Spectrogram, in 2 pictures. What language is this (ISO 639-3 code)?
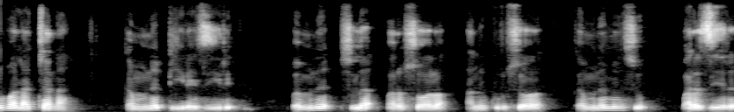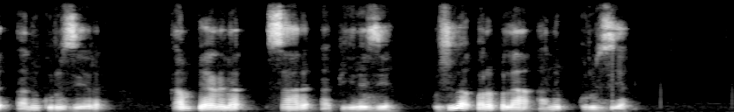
dga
